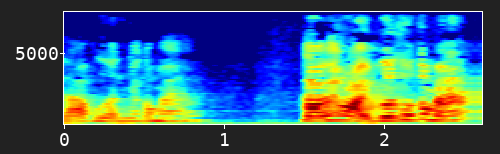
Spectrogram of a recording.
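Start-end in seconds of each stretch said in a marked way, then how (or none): 1.5-2.6 fast, louder mock scold; louder, faster mock scolding of viewers; playful scolding. Real, not acted. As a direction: tell them off, half joking.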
